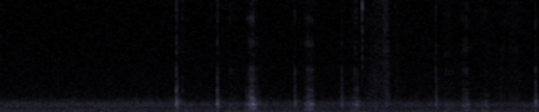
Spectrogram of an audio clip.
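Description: A plastic magnetic stylus scratches lines across the screen of a small blue-and-pink plastic magnetic drawing board while finishing a drawing. After a quiet, hissy stretch, a series of short, dry scratchy strokes and ticks with a faint midrange tone and bright edges can be heard. The strokes fade quickly.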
